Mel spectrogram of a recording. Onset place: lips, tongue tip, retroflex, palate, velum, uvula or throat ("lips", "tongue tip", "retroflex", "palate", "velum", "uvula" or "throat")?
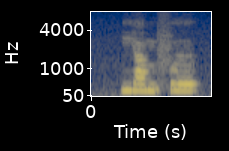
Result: palate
